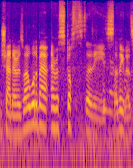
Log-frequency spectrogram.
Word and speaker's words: Eratosthenes: And because we had other craters in shadow as well, what about Eratosthenes? I think that's how you, is that how you say it? Eratosthenes, I think is so, that it?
